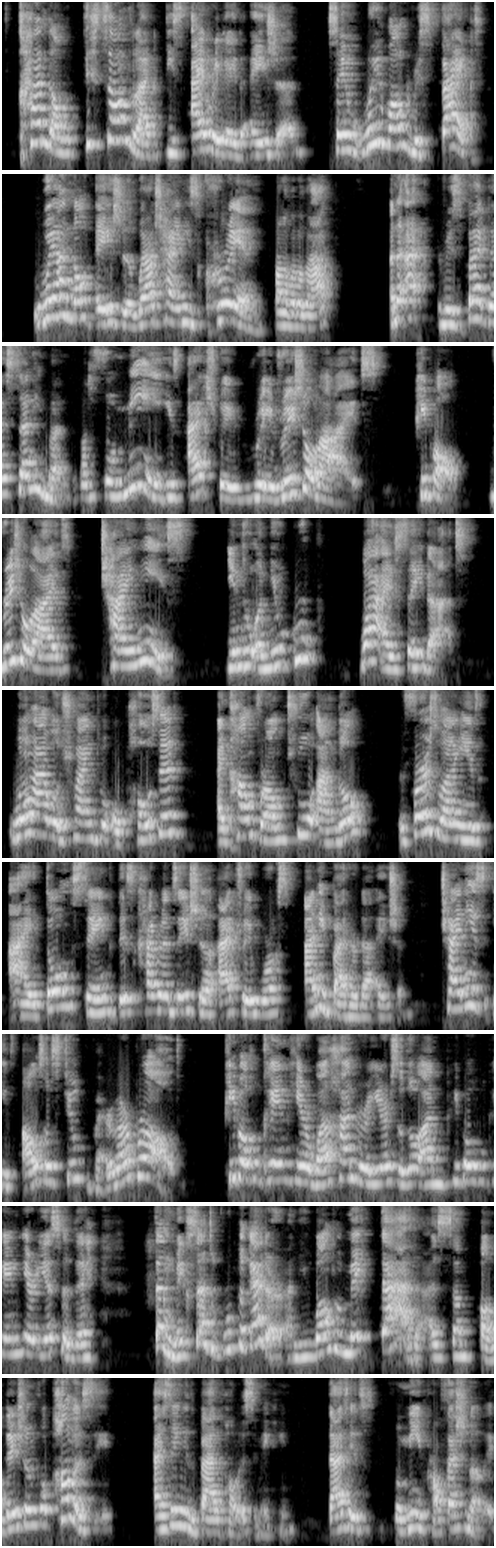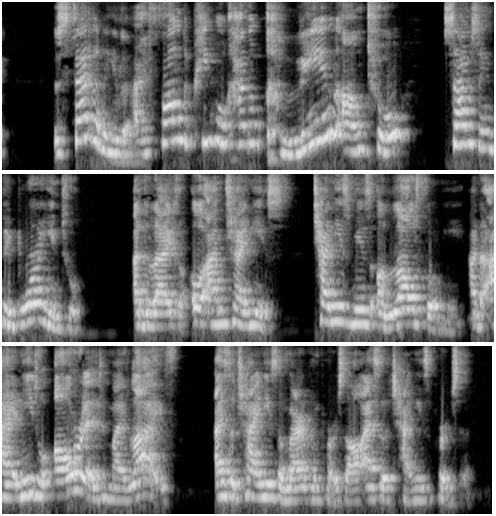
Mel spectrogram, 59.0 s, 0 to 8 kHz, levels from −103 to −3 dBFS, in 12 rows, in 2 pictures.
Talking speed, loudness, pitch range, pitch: 165 wpm, -20 LUFS, 200-315 Hz, 240 Hz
